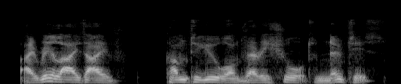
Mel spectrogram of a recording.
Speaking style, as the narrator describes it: I said

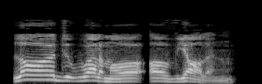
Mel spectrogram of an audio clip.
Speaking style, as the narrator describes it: Dante lied smoothly

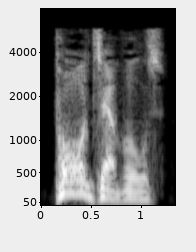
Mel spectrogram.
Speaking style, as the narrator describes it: growled Moody

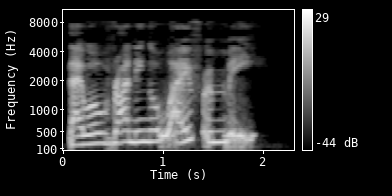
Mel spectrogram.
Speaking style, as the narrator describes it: sobbed

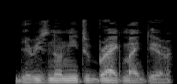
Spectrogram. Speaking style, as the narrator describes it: mumbling in her ear

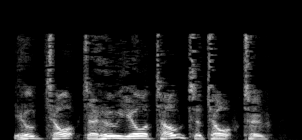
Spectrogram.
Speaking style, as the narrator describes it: the patrol officer snapped

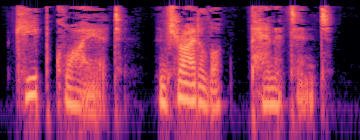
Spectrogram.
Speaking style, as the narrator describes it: he muttered to us

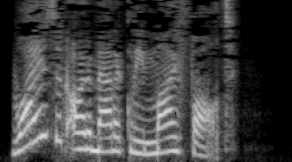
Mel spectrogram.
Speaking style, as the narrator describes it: I snapped

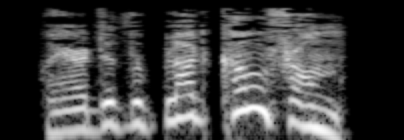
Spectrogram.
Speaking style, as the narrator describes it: the woman had asked, her tone full of fear

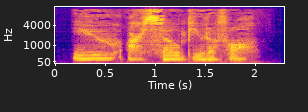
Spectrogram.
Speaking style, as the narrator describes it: he whispers

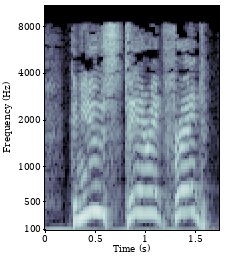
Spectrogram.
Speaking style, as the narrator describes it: Vimes yelled as he ran along behind

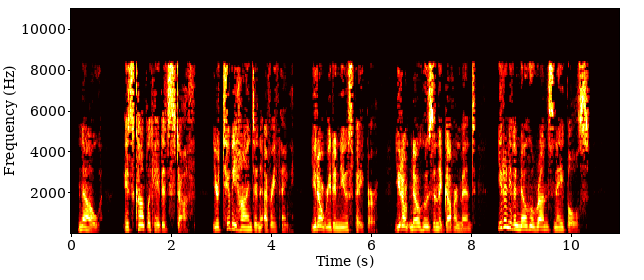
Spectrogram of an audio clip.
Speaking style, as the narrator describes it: I answered harshly

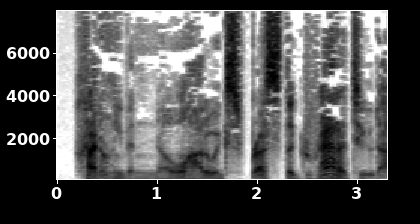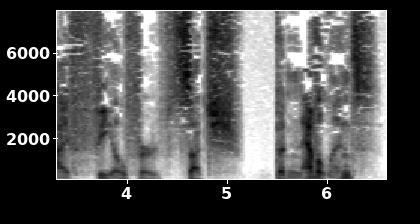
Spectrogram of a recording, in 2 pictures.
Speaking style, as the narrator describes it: I muttered in reply

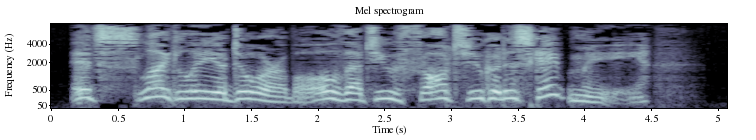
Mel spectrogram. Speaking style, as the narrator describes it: Vulcan purred in a voice that made it clear to Jewel that the beating she was hoping to avoid was still a possibility

